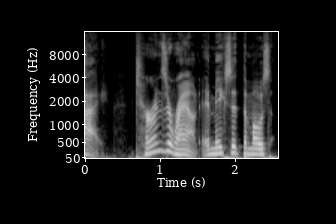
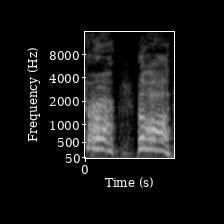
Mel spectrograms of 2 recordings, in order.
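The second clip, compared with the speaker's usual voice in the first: mock angry yells; 11 semitones higher than usual. Imitating the guy shat on by birds, mock yelps. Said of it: "this guy is just like".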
